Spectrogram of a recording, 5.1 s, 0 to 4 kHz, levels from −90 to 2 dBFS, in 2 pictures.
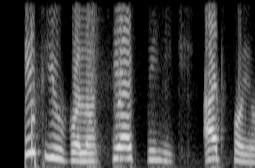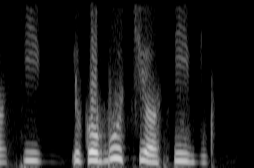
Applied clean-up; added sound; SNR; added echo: neural mask model RNNoise.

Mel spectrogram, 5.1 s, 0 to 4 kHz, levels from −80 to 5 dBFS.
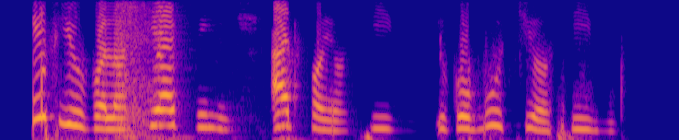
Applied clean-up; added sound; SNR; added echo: classical method log-MMSE.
